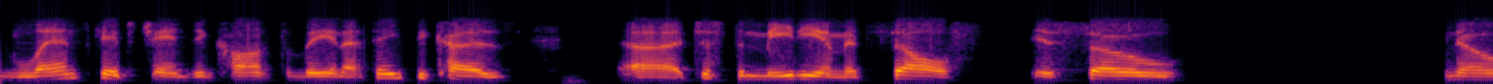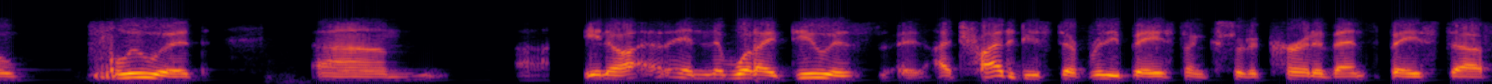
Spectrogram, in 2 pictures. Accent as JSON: {"language": "English", "country": "Canada", "said": "I mean, but I'm a Canadian egomaniac, so I'll apologize for it."}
